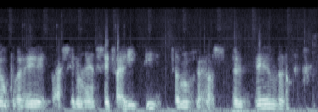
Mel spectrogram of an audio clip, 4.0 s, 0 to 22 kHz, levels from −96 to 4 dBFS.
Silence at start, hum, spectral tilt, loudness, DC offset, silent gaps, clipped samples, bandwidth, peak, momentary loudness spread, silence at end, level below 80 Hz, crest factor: 0 s; none; -8.5 dB/octave; -16 LUFS; under 0.1%; none; under 0.1%; 8 kHz; 0 dBFS; 7 LU; 0 s; -34 dBFS; 16 dB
